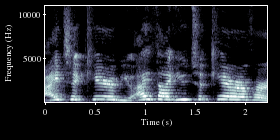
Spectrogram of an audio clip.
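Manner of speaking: shrill, very high-pitched, loud, flipping-out angry yelling. Retelling a scene where a character yells at the CEO: imitating a character yelling. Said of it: "yelling at the C E O".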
